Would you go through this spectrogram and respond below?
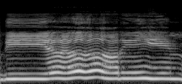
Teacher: dibaca tarkik karena ra ini berharakat kasrah. Ingat, ro ini mempunyai makhraj ada di alisan ya.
